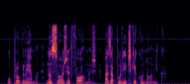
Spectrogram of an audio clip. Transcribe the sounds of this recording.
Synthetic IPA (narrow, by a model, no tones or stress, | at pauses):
ʊpɾoblẽmɐnɐ̃w̃sɐ̃w̃ɐzɦefɔɾmɐ̰smɐzɐpʊlit͡ʃi̥kɐekonõ̰mikʰɐ̥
